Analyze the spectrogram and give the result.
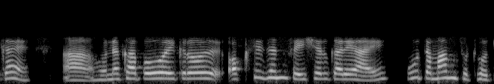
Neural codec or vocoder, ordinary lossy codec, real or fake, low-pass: none; Opus, 32 kbps; real; 3.6 kHz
